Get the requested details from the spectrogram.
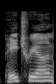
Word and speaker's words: Patreon: But we're set up on, is it Patreon? Is that how we pronounce it? – That's right. Yep.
